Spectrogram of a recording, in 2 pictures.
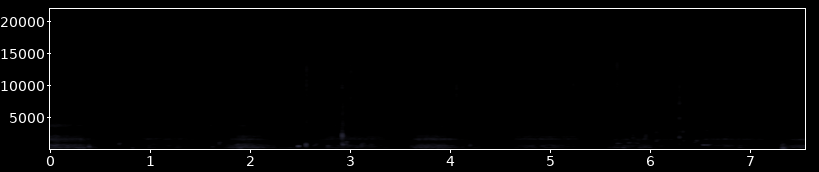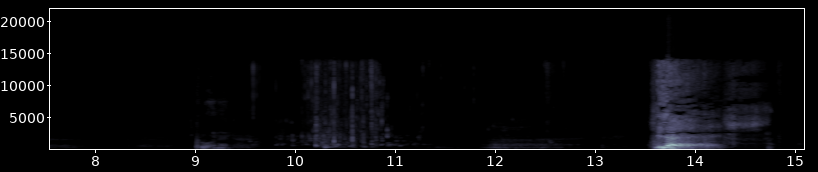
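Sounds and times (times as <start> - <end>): small drips and clicks: 0.3 - 3.4, 5.1 - 7.6, 9.4 - 13.2
faint water sloshing: 1.6 - 7.7, 9.4 - 12.8.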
